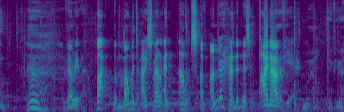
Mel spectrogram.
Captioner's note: sigh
